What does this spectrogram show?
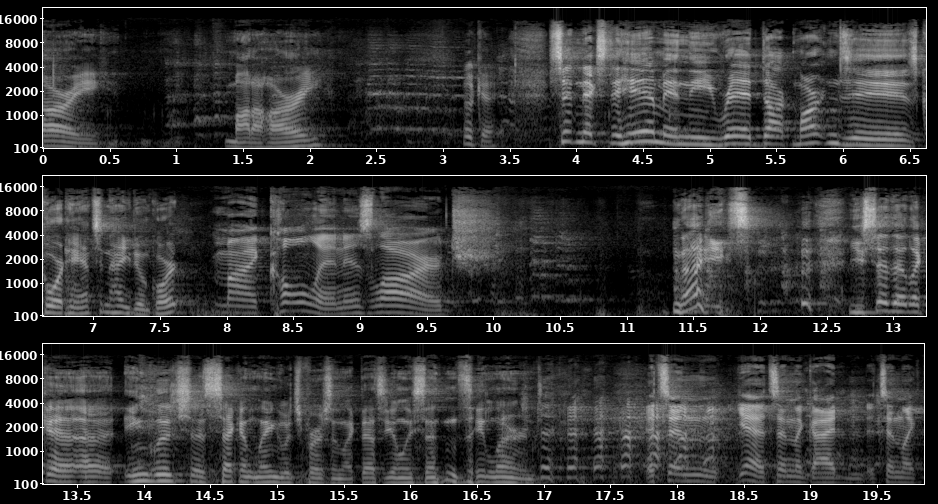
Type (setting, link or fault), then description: setting, live audience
